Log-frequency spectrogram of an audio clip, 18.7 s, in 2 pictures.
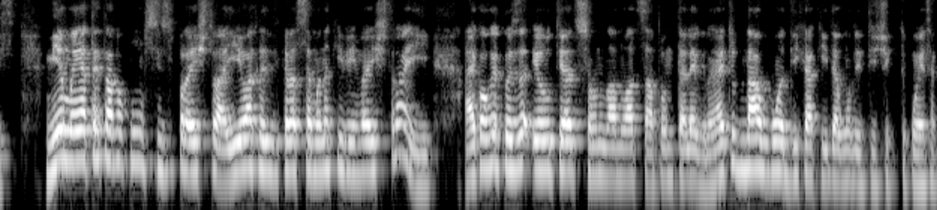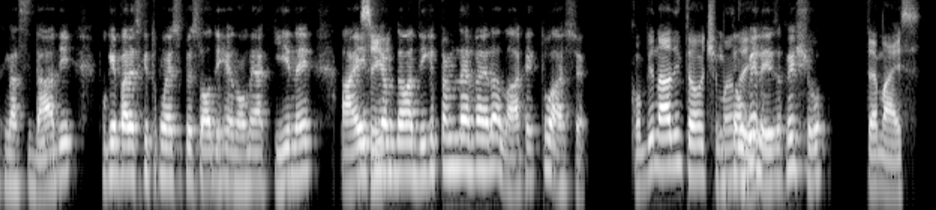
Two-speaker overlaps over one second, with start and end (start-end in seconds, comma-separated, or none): none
